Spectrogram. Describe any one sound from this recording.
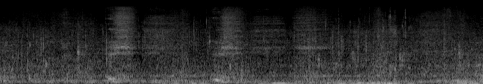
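Clothing rustles and scuffs as a man crawls along the floor.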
